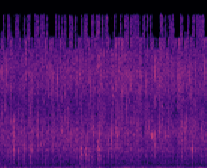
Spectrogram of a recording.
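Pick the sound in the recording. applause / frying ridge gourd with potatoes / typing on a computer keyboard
frying ridge gourd with potatoes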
